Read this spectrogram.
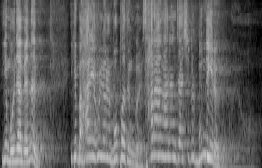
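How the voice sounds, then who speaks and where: In a church sanctuary, a middle-aged senior pastor with an extremely high-pitched voice talks fast as he preaches a Sunday sermon. He's lively, acting out quoted phrases and leading the congregation in call-and-response greetings, all with the long reverb of an echoey church hall.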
